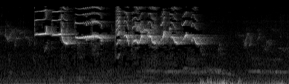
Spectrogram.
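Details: Oriental magpie-robin singing energetically, a recording meant to stimulate birds' voices for contests: a bright burst of warbled, whistled phrases with sliding notes, followed by a faint low rumble near the end.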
